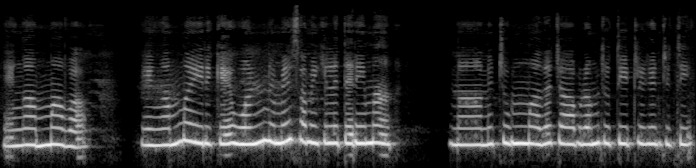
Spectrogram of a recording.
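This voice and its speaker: A woman voicing an excited little niece, chattering eagerly with a southern Tamil Nadu accent. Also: very high-pitched, normal speed, pitched above the performer's own voice.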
